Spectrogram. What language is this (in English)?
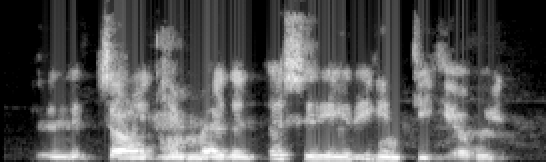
Kabyle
